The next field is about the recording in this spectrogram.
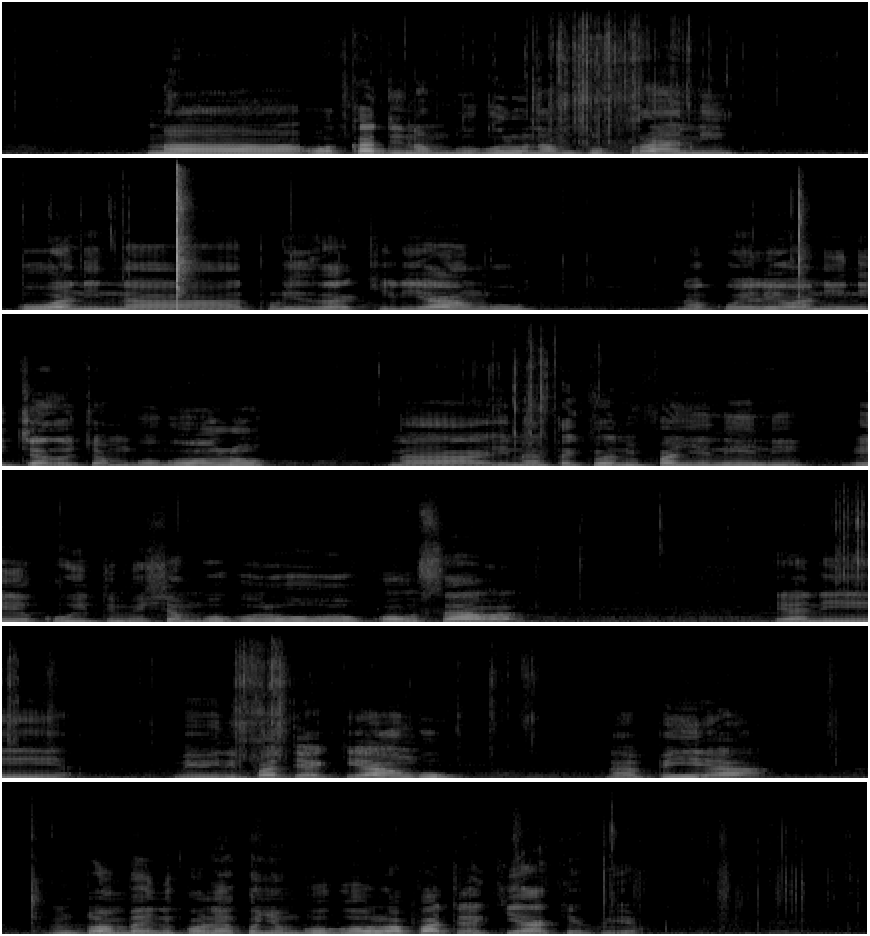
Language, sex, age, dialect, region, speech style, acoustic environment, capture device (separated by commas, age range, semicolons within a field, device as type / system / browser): Swahili, male, 18-24, Tanzania - Dar es Salaam, Tanzania, excited; focused; happy, traffic, mobile / macOS / Safari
